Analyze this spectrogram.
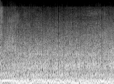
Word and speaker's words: Wien: It's spelled Wiener. It's pronounced Vienna. Oh, because they say V.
